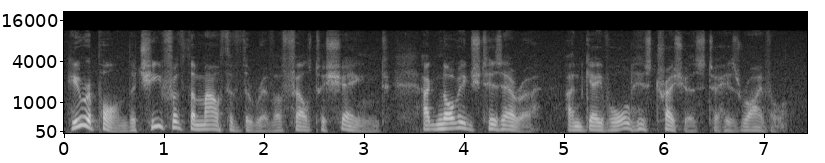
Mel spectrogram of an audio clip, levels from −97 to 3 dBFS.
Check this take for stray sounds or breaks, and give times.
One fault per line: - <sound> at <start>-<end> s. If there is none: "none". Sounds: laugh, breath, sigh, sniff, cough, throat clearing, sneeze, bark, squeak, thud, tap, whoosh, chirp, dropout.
none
